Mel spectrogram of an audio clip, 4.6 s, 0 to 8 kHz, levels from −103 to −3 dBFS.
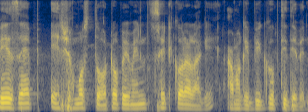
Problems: none marked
